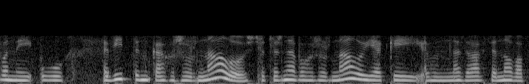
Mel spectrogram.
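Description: At 0.40–0.42 s a bit of sound is lost to steady noise, likely sound dropped by the voice detector mistaking sound for background. The same 20–40 ms gaps recur at 1.34–1.36, 2.58–2.62, 2.70–2.74, 3.92–3.94 and 4.24–4.26 s. From 0.72 to 1.04 s the room background turns smoother and about 2 dB quieter, likely comfort noise in place of the background during a transmission pause. All of this sits on a telephone-band call path with nothing above 4 kHz.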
